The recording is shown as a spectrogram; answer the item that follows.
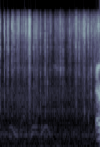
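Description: Foil trading-card pack crinkling and crackling as fingers pull open its crimped top, a run of soft irregular crackles.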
